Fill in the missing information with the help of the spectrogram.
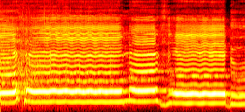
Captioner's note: audience applauding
